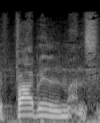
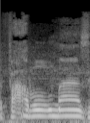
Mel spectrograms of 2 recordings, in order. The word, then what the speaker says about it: Fabelmans: Y, el otro estaba en una cena y dicen, no, pues tiene que ser más bien como, como él es judío, de Fabelmans, ¿no? De Fabelmans, entonces, porque eh, eh, pues más bien la comunidad judía lo dice así, así es como se pronuncia, ¿no?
